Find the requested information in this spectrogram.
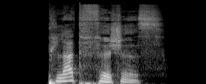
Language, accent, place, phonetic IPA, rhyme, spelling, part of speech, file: German, Germany, Berlin, [ˈplatfɪʃəs], -atfɪʃəs, Plattfisches, noun, De-Plattfisches.ogg
- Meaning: genitive of Plattfisch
